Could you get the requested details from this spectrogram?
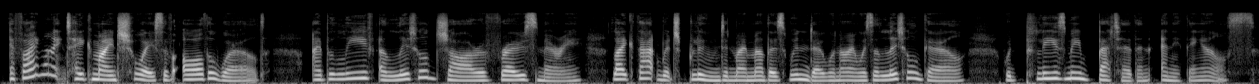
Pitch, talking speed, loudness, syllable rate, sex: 215 Hz, 180 wpm, -18 LUFS, 5.0 syllables/s, female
